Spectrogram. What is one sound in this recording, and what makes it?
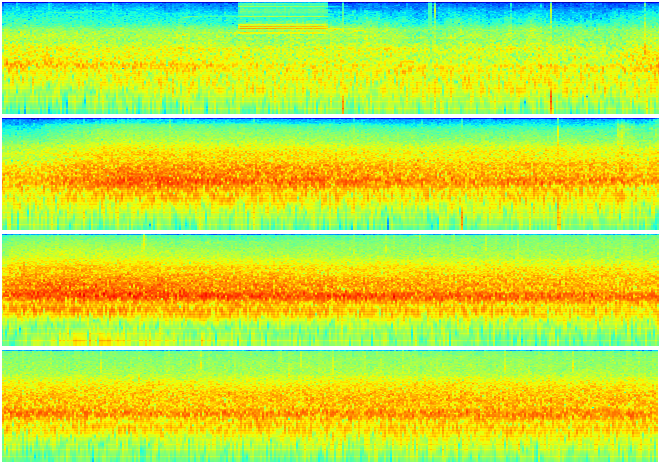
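A stadium crowd roars and cheers loudly, swelling to a big roar.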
